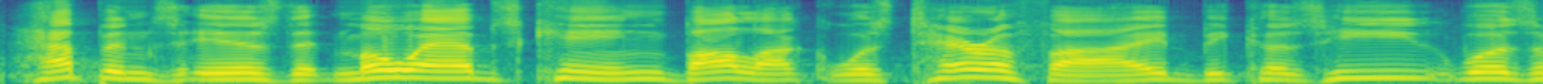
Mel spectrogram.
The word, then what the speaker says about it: Balak: Balak is the way we pronounce it in Hebrew, B-A-L-A-K.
